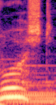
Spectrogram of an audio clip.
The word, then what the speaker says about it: Wurscht: Aber Vorsicht hier, Wurst wird ganz normal geschrieben, wird es aber in diesem Fall, in diesem umgangssprachlichen Ausdruck als Wurst ausgesprochen, also W-U-R-S-C-H-T, Wurscht.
